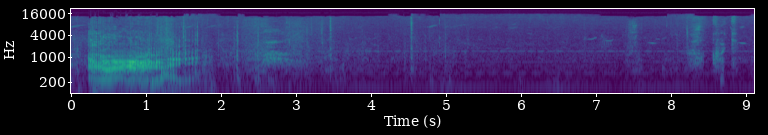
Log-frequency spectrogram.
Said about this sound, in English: Did you hear the sound of that lion?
